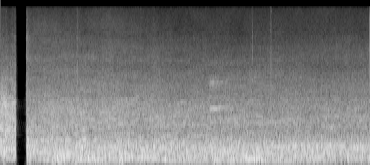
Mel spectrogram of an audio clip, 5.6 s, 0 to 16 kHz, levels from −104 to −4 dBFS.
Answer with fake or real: fake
